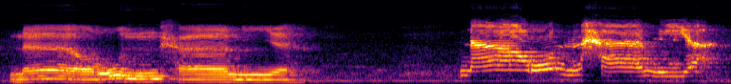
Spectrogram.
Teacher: kalau kata naru harus monyong ya ibu-ibu ya, karena khawatir kalau kita nggak monyong terdengarnya seperti naron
